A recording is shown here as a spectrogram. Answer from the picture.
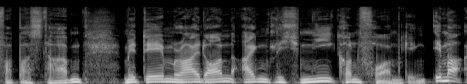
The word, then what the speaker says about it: Riton: Er schreibt sich nämlich R-I-T-O-N und ich neige manchmal zu so einer leicht deutschen Aussprache und habe ihn womöglich jahrelang Reaton ausgesprochen. Er spricht sich aber Ride On und hat,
